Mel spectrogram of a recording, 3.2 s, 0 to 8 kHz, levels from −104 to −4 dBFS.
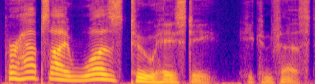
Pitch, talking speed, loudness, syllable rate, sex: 130 Hz, 135 wpm, -17 LUFS, 4.1 syllables/s, male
